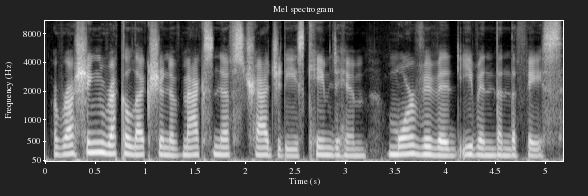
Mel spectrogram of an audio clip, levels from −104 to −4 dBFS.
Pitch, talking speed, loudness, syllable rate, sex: 175 Hz, 175 wpm, -17 LUFS, 5.2 syllables/s, female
